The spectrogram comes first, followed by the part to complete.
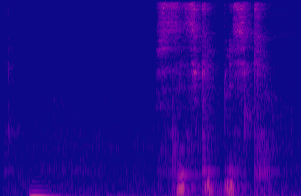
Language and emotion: Russian, neutral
